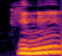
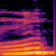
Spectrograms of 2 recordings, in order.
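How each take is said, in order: First: A k sound is pronounced at the start. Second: No k sound is heard at the start. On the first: The speaker calls it wrong. "नहीं पढ़ेंगे" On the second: The speaker calls it right. "के जो है यहाँ पे ये silent है"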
